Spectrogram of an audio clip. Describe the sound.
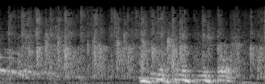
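Audience applause for the lighting technician at the start of an evening live show, Experimentet, a dense, steady patter of many hands clapping throughout, with voices calling out over it in the second half.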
